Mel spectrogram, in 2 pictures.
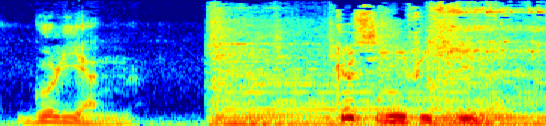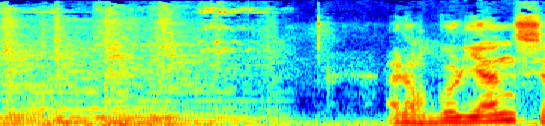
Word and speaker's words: Gøljan: pénible fini s 37 comment prend-on votre nom ça se prononce gaullienne que significative alors gaullienne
